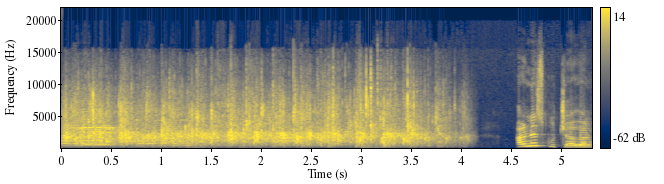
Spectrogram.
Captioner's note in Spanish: Aplausos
